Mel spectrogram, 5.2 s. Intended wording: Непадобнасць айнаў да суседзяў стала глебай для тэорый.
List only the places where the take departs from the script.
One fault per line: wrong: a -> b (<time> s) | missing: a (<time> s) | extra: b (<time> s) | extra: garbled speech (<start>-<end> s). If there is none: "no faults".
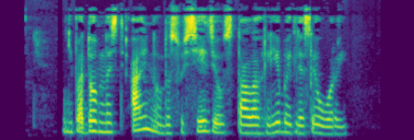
no faults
